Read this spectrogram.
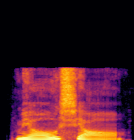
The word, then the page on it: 渺小: miǎo xiǎo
